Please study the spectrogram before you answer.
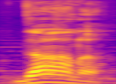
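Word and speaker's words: Danah: Thank you, Donna. Dana. No, Donna. D-A-N-A-H. Donna. Dana. Donna. Dana. It's not D-O-N-N-A-H. Dana. Donna. Dana. Like Donna. Like in a European accent.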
